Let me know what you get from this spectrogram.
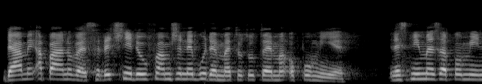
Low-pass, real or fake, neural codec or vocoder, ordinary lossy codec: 7.2 kHz; fake; codec, 16 kHz, 2 kbps, X-Codec, WavLM features, trained on Multilingual LibriSpeech; AAC, 48 kbps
